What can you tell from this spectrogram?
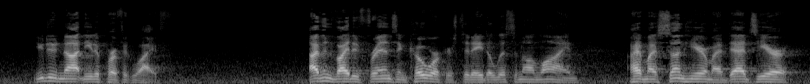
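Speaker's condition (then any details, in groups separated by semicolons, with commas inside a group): No condition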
